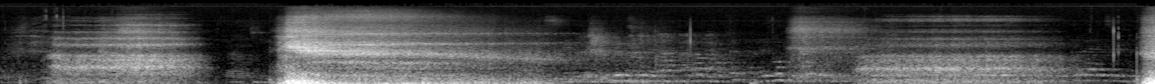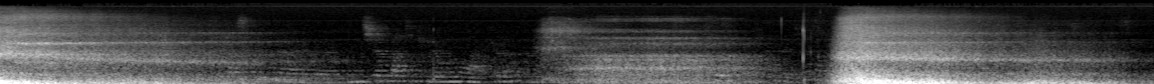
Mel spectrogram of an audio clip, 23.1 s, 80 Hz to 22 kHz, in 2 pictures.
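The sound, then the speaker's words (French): Three deep breaths taken together just before a radio show begins, each a loud, evenly spaced rush of air, with softer airy breathing between them and no talk. “Avant de commencer, on va s'accorder 3 respirations.”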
